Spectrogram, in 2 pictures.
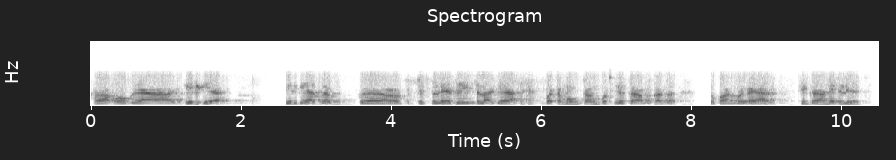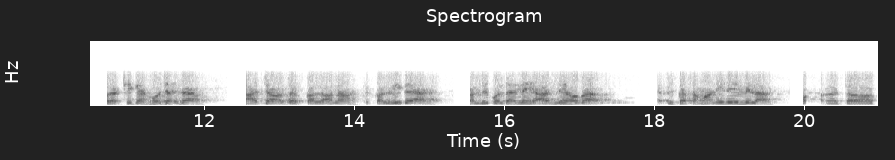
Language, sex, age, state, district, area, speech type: Hindi, male, 30-45, Bihar, Darbhanga, rural, conversation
